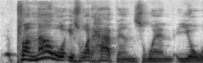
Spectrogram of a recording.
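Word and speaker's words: planao (πλανάω): The specific Greek term used for deception, the verb here, is planao in Greek. It almost sounds like the word plan.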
